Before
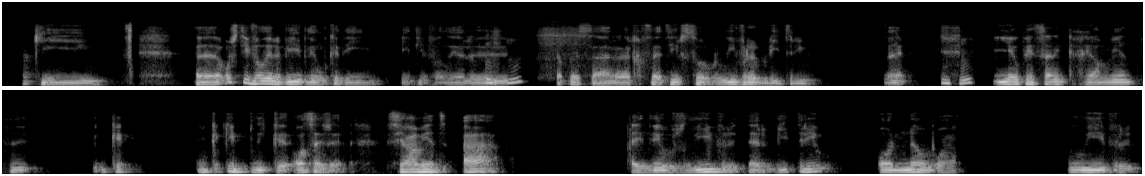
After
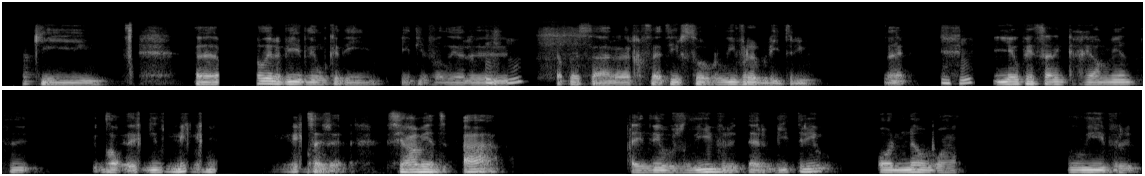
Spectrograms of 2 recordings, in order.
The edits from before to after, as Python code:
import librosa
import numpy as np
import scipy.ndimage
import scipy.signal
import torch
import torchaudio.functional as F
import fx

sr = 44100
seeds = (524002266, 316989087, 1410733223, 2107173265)

y = fx.edit(x, sr, fx.room_tone_fill(start_s=2.16, length_s=0.4, crossfade_s=0.02),
    fx.reverse_span(start_s=12.45, length_s=2.02), tone=tone)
